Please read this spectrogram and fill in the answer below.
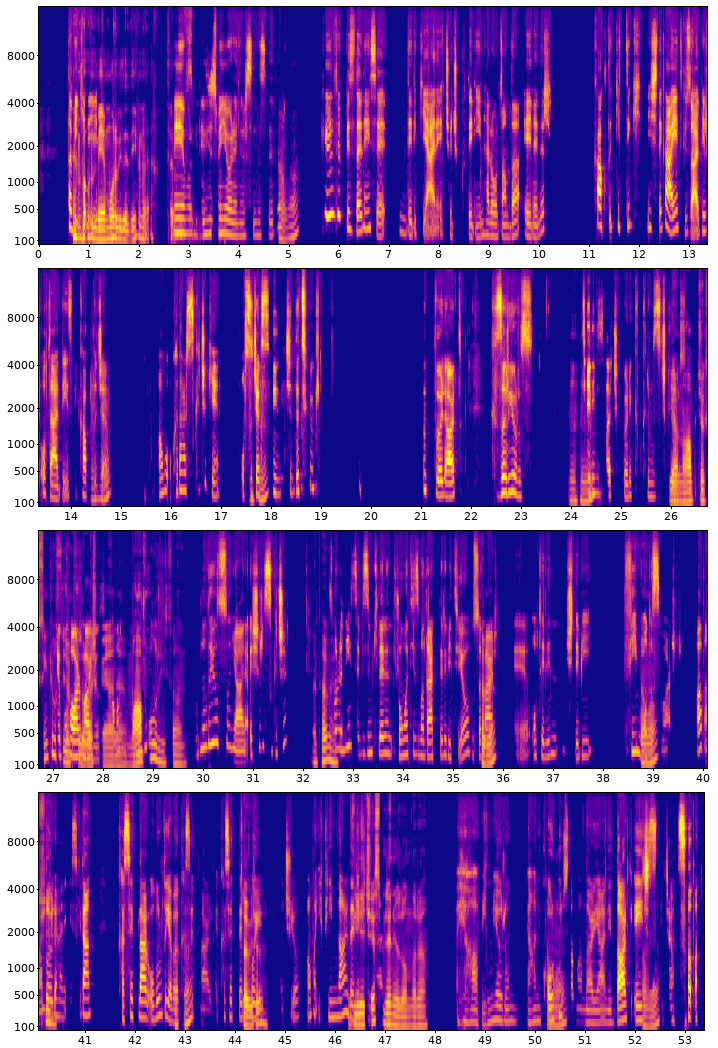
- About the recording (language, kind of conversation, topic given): Turkish, unstructured, Aile üyelerinizle geçirdiğiniz en unutulmaz anı nedir?
- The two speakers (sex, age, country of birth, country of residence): female, 40-44, Turkey, United States; male, 25-29, Germany, Germany
- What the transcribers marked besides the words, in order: laughing while speaking: "Senin baban memur bir de değil mi?"; unintelligible speech; other noise; tapping; laughing while speaking: "tüm gün"; other background noise; in English: "dark ages"; laughing while speaking: "sana"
